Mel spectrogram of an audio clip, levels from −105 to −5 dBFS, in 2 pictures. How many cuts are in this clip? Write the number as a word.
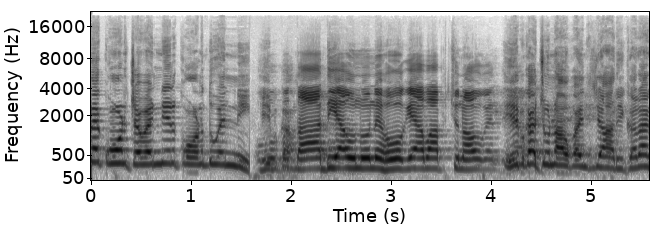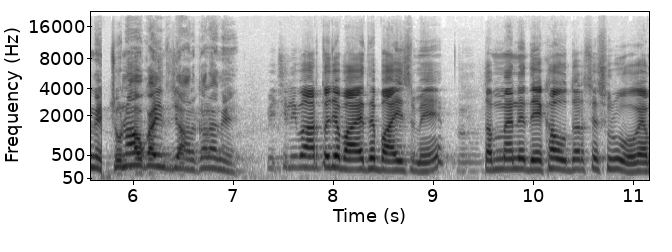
zero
